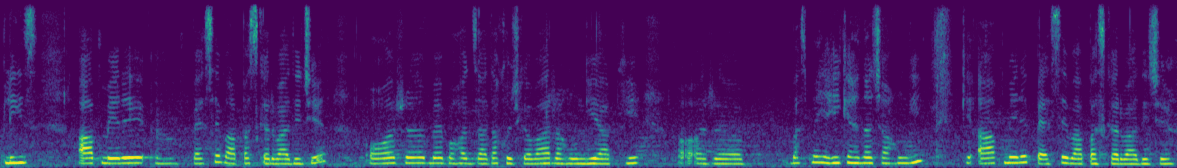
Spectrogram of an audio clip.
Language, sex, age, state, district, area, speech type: Urdu, female, 18-30, Uttar Pradesh, Aligarh, urban, spontaneous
